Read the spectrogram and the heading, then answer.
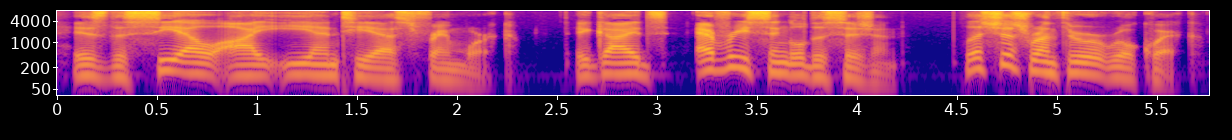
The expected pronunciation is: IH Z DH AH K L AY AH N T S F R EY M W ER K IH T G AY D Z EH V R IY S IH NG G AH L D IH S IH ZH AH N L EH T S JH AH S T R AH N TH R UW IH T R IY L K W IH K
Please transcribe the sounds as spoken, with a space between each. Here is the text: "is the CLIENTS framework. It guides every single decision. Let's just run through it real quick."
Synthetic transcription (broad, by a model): IH Z DH AH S L AY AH N T S F R EY M W ER K IH T G AY D Z EH V R IY S IH NG G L D IH S IH ZH AH N L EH T S JH AH S T R AH N TH R UW IH T R IY L K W IH K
